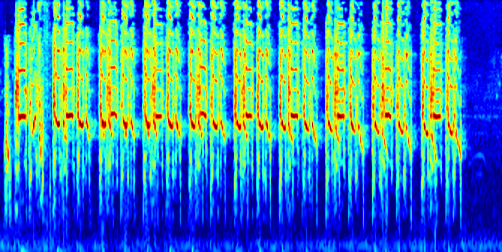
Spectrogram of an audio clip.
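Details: Partridge (teetar) call used to lure partridges: loud, harsh, squawking phrases repeated in rapid succession, about two per second, each phrase a burst of grating notes, continuing steadily for six seconds before stopping; quiet background.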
